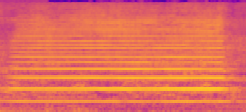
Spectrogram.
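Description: A departing train sounds one long, loud, sustained horn blast for about three seconds, rich and steady, over a low rolling rumble that fades at the end, with no speech.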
